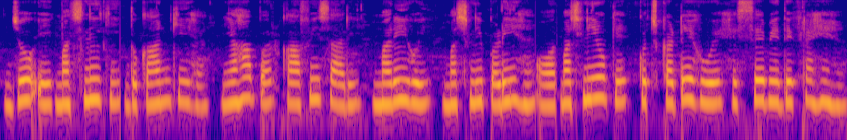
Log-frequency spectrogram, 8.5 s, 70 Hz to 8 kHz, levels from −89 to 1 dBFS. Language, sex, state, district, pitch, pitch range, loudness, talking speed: Hindi, female, Bihar, Saharsa, 250 Hz, 235-265 Hz, -22 LUFS, 190 wpm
